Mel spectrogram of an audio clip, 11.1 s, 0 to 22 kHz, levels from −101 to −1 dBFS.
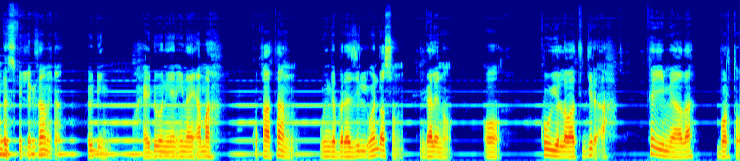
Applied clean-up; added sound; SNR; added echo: neural mask model RNNoise.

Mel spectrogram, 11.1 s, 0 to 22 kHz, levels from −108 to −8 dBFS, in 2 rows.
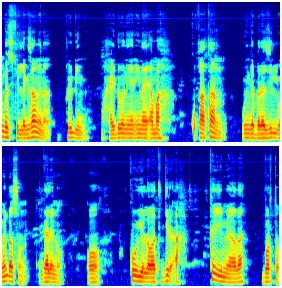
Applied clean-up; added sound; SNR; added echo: none; none; none; none.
